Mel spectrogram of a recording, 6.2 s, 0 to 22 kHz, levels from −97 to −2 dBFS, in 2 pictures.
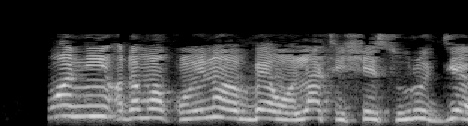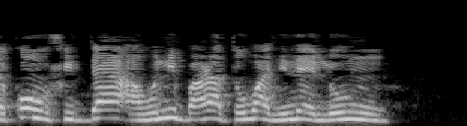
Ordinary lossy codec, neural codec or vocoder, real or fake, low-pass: MP3, 32 kbps; none; real; 7.2 kHz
